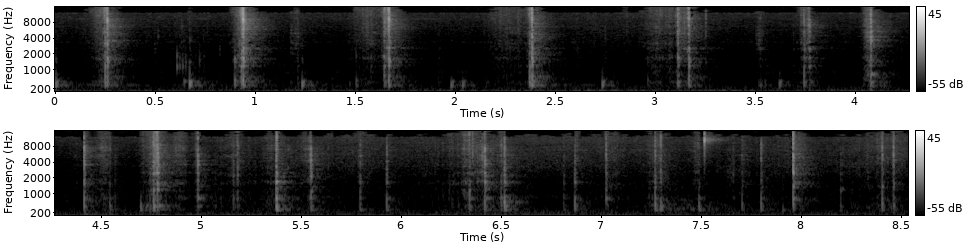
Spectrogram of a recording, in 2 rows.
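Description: Long nails tap and scratch a small, transparent, hollow plastic box that appears empty, placed between two microphones. The result is a quiet, irregular series of sharp, dry clicks with bright, hollow plastic ticks around 555 Hz, each dying away almost at once, with soft scratching between them.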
